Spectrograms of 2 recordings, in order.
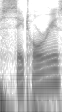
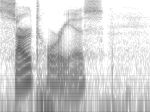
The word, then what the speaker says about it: Sartorius: I can never pronounce it. I always said Jacob Sartorius. It's Sartorius. Is beefing with Jojo Siwa.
